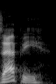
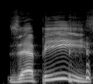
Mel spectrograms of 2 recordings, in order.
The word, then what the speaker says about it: Zappe: know everyone right now 73 rhymes with zeppy zeppy 73. is it zephy is he gonna be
